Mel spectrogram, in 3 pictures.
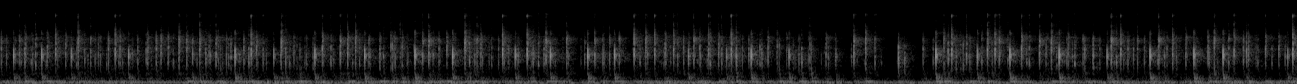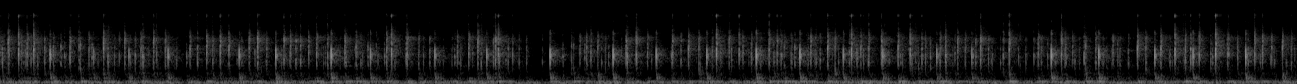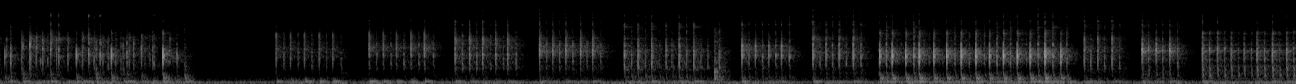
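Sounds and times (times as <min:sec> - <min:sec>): mechanical keyboard typing: 0:00.0 - 0:27.9, 0:28.7 - 0:38.9.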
